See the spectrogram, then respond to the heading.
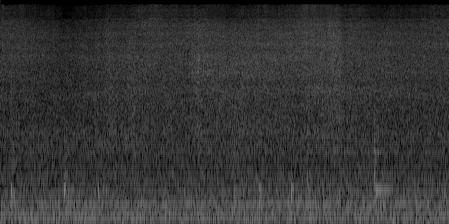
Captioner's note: pan sizzling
